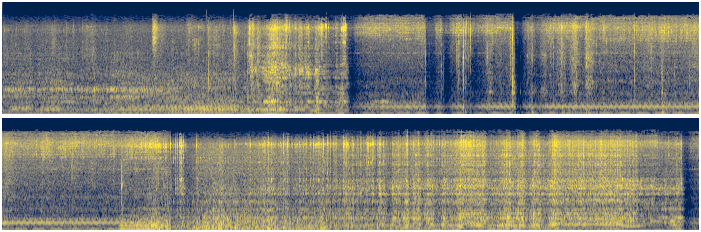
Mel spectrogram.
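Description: A refrigerator hums steadily.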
